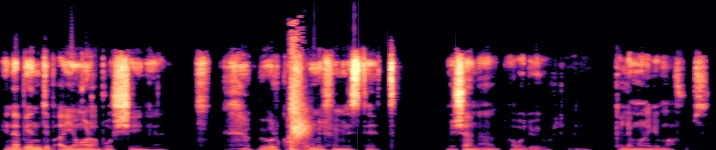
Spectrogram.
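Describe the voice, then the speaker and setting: Egyptian male book vlogger, quick banter, mid-pitched, jokey and slangy. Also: very noisy. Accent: Egyptian Arabic. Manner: joking, slangy, self-mocking. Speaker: book reviewer and channel host. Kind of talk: casual book review vlog.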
